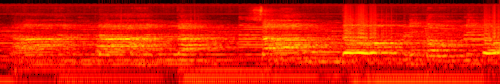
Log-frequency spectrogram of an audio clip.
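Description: Choir singing over an accompaniment of low, held bass notes that change about every two seconds, with a louder held note about four seconds in.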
